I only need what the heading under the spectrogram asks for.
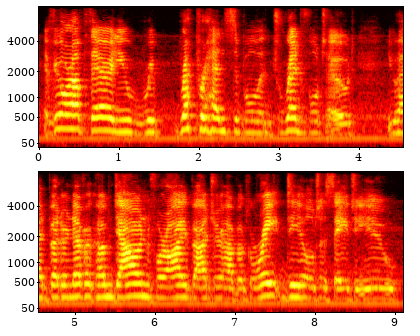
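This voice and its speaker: A woman voicing a big, grumpy old male badger who booms slow, solemn commands in old-fashioned speech. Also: fairly bright tone, low-quality recording. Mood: grumbling.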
